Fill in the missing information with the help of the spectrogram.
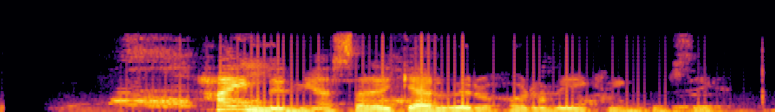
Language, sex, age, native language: Icelandic, female, 13, Icelandic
